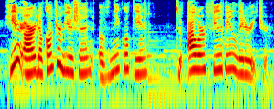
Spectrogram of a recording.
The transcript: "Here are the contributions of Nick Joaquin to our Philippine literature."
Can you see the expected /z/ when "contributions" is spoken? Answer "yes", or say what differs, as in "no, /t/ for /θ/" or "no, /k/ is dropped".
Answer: no, /z/ is dropped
